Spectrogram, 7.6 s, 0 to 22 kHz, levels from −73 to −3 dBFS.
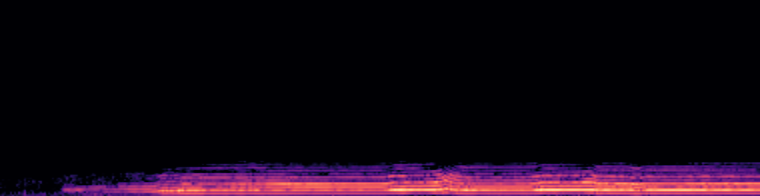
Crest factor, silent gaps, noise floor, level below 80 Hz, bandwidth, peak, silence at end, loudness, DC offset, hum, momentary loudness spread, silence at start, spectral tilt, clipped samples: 12 dB; none; -59 dBFS; -76 dBFS; 3.9 kHz; -6 dBFS; 0 s; -18 LUFS; under 0.1%; none; 11 LU; 0.65 s; -7 dB/octave; under 0.1%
